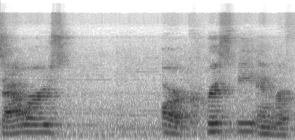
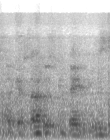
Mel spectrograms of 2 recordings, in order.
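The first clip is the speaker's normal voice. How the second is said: giggling mock viewer line; laughing through words; 4 semitones lower, 9 dB quieter than usual. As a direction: laugh while saying it. Viewers voiced, laughing at feet.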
